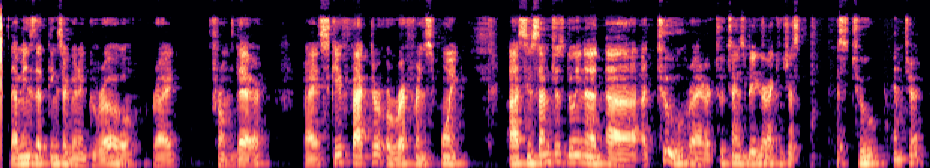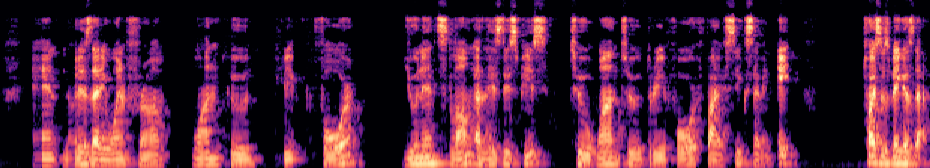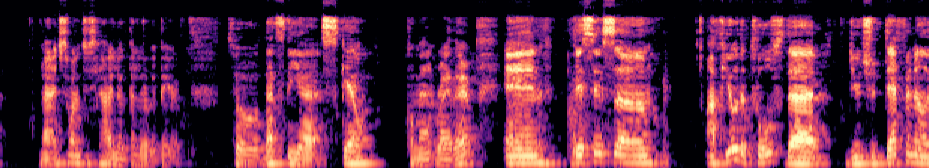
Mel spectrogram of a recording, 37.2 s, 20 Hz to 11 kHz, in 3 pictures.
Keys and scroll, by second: 10.7 KP_2, 11.7 Return.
